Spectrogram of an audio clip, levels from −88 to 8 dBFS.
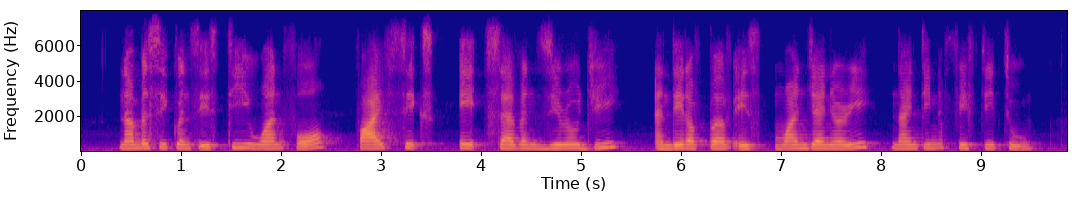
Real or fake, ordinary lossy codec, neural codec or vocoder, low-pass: real; Opus, 24 kbps; none; 7.2 kHz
